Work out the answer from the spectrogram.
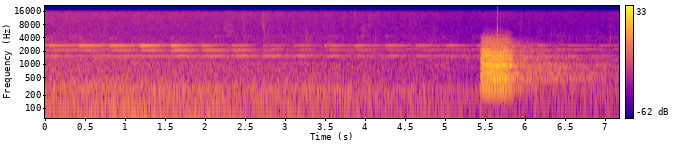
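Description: Departing passenger train running off into the distance, a steady rumble with a high, steady whine that slowly fades. About five seconds in, one short, loud blast of its horn.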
